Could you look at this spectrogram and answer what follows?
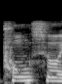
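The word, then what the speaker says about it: Pung Su (풍수): We will pronounce it Pung Su in Korean, but it follows the same Chinese characters as Feng Shui, as you would know in Hong Kong or other Chinese cities.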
